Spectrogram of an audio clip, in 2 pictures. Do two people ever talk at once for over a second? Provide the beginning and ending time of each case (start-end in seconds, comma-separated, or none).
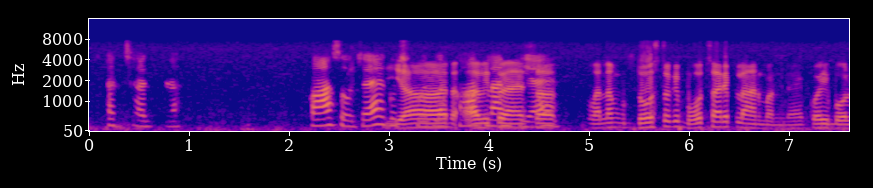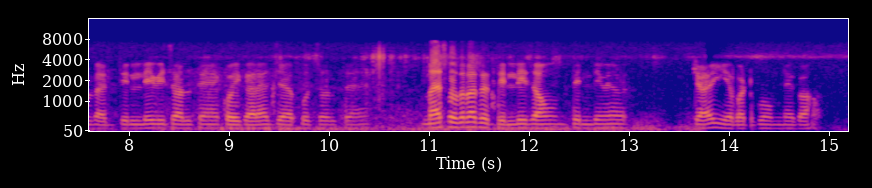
3.0-4.6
